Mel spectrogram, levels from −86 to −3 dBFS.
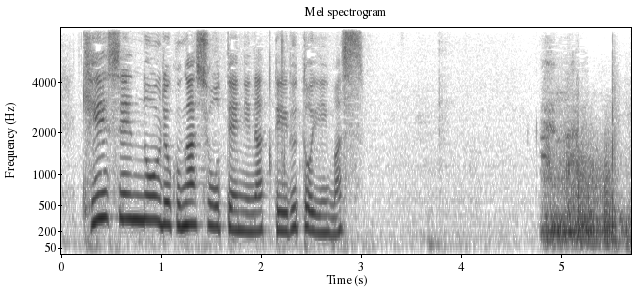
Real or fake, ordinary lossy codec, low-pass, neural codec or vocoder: real; none; none; none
